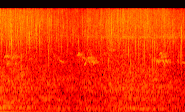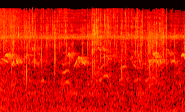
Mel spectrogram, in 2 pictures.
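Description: Faint outdoor daytime ambience: small birds chirping several times over a soft steady hiss, with background music fading out in the first second.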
